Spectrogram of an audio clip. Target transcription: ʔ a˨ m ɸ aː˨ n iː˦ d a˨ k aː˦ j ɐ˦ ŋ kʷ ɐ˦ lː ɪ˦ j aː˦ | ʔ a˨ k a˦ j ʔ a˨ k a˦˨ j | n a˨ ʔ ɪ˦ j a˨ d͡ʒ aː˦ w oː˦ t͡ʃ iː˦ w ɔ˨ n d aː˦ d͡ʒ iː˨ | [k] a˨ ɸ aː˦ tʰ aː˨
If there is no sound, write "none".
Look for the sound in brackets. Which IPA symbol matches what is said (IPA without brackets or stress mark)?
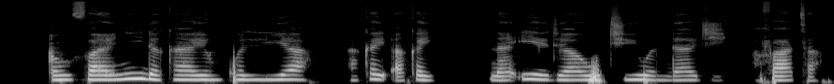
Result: ʔ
